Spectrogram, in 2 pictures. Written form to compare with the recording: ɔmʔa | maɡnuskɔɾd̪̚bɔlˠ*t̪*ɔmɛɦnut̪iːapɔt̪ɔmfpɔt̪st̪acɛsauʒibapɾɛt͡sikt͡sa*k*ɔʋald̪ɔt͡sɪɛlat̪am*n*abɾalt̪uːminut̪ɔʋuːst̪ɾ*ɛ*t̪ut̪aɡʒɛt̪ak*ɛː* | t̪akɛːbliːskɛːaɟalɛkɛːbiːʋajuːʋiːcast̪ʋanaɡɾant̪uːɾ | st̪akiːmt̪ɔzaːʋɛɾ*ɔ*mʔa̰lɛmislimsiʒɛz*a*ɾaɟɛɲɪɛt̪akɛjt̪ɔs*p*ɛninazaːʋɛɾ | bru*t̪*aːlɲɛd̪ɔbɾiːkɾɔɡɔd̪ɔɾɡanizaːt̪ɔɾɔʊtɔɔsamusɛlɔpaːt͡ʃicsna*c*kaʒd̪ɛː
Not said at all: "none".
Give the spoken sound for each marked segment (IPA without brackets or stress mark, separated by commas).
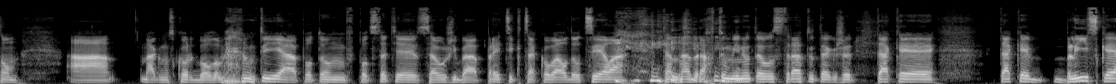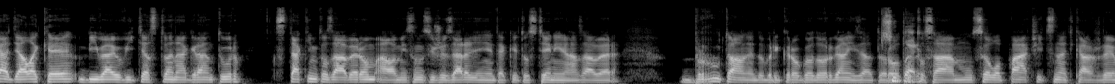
d̪, k, n, a, ɛː, ɔ, a, c, t̪, c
